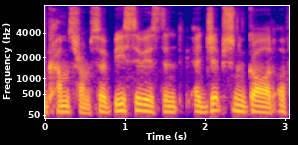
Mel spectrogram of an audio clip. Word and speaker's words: Bisu: So your company, I think, is pronounced Bisu, and you have something which I... No, so, please correct me. We say Bisu.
